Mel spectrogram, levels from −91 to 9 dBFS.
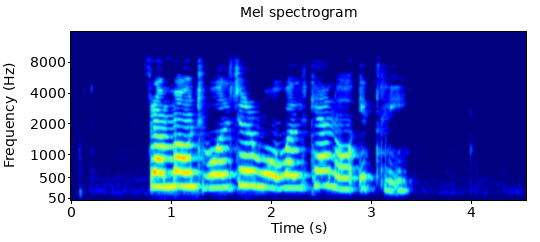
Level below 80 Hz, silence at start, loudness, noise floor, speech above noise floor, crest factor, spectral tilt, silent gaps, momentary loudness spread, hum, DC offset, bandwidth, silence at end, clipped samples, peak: under -90 dBFS; 0.8 s; -28 LUFS; -80 dBFS; 52 dB; 20 dB; -4 dB/octave; none; 19 LU; none; under 0.1%; 8.8 kHz; 1.2 s; under 0.1%; -10 dBFS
